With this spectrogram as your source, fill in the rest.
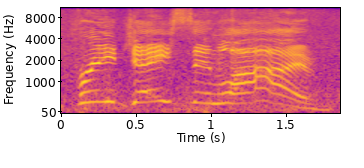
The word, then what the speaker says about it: Free Jason Live: My name is Free Jason Live. Free Jason Live. Yeah, rhymes with Free Mason Live, bro.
